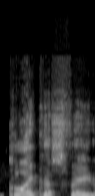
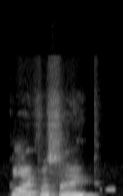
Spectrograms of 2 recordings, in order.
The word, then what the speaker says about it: glyphosate: he was saying that the glycos I always pronounce it wrong glycosphate or glyphosphate glyphosis say it again glyphosate yeah I'll probably always get that wrong glycos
